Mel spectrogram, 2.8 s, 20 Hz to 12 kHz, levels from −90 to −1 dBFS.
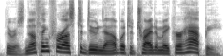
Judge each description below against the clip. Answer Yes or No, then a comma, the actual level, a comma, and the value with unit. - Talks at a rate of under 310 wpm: No, fast, 320 wpm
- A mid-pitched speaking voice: Yes, medium, 150 Hz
